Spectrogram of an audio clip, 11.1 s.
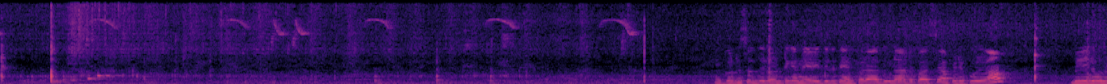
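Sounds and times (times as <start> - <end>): garlic sizzling in hot oil: 0.0 - 6.4, 7.0 - 11.0
spatula scraping pan: 1.5 - 5.4.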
